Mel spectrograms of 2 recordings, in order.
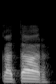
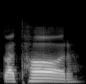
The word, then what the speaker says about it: قطار: قاف توئی الف رے قطار، قطار کو اردو تلفظ میں پڑھیں گے قطار. تو قطار فارسی تلفظ میں پڑھیں گے قطار، تو آ کو تھا کر کے پڑھیں قطار.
